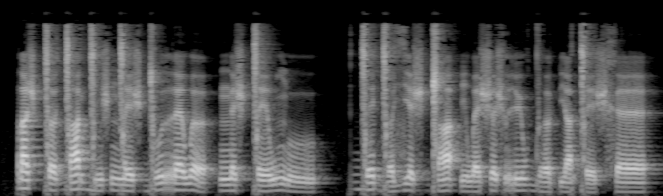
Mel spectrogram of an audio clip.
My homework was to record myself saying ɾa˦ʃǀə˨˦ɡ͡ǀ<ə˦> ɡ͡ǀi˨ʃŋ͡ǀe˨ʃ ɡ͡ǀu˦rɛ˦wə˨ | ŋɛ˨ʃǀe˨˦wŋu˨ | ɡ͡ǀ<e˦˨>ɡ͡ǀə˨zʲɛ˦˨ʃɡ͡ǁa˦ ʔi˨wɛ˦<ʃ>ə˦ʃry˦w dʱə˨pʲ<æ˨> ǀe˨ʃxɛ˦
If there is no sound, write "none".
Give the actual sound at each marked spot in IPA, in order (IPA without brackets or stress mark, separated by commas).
a˦, e˦˨, ʃ, a˨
